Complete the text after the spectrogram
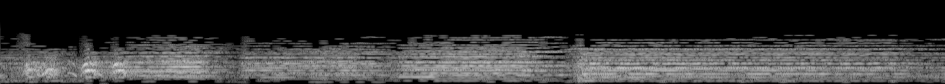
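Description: A dog gives a few quick barks, then breaks into long, drawn-out whining that carries on steadily and fairly loud, with no one talking.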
